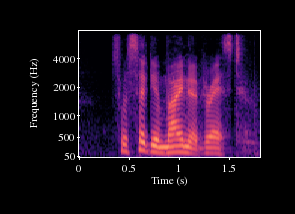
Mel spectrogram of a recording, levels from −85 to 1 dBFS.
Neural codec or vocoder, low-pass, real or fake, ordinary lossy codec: codec, 16 kHz, 0.5 kbps, X-Codec, HuBERT features, trained on general audio; 7.2 kHz; fake; none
